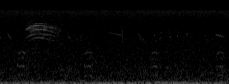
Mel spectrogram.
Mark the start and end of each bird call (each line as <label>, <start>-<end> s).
Eurasian Skylark (Alauda arvensis), 0.0-2.3 s
Erckel's Francolin (Pternistis erckelii), 0.2-0.3 s
Hawaii Amakihi (Chlorodrepanis virens), 0.3-0.6 s
Erckel's Francolin (Pternistis erckelii), 0.8-1.0 s
Erckel's Francolin (Pternistis erckelii), 1.5-1.6 s
Erckel's Francolin (Pternistis erckelii), 2.1-2.3 s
